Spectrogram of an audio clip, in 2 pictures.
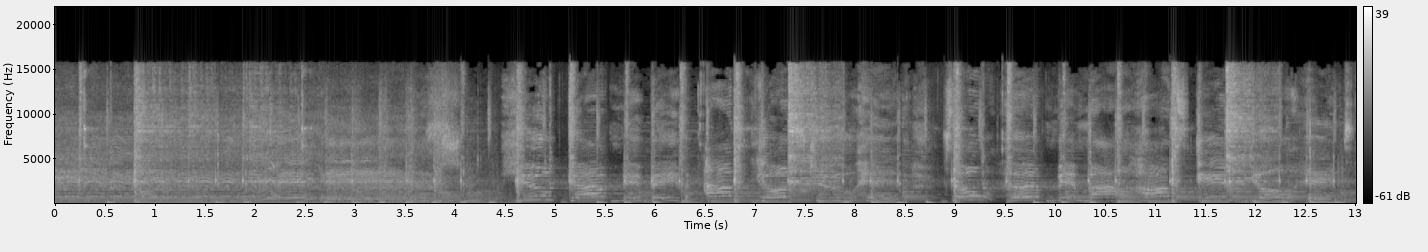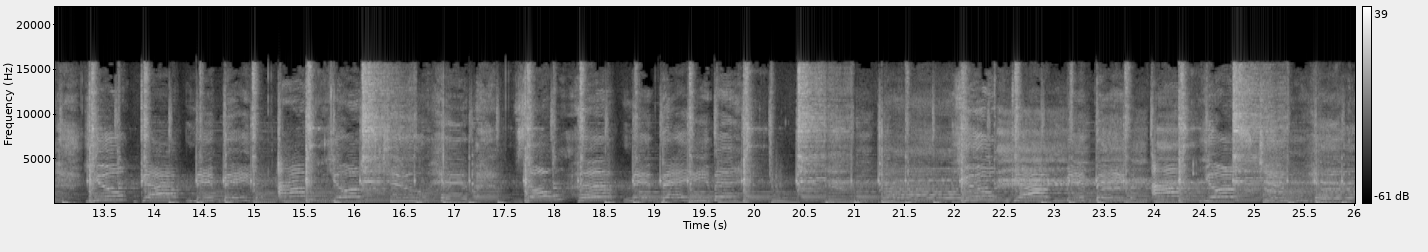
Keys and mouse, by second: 0.9 click, 3.9-6.4 typing, 4.6 click, 4.9 click, 5.7 click, 6.1 click, 9.0-10.8 typing, 10.8 click, 11.9-13.1 typing, 12.3 click, 15.2-16.0 typing, 15.4 click, 17.1 typing, 18.5 click, 22.3 click, 24.6 click, 24.9 z, 25.3 click.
